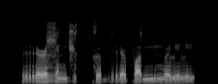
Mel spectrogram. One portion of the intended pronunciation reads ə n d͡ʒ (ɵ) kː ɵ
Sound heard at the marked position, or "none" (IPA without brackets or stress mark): ɵ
